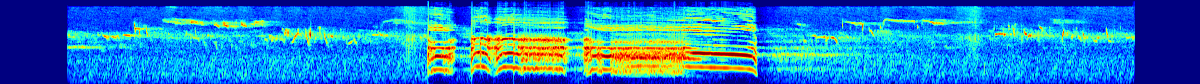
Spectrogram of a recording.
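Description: A rooster gives one loud, harsh crow of several broken notes over about two seconds, ending in a falling drawl, with small birds chirping faintly behind.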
